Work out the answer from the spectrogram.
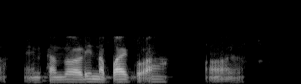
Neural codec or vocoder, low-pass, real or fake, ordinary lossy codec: none; 3.6 kHz; real; none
